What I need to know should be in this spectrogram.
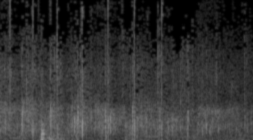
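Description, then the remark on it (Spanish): An audience claps steadily for a member of the audience, a dense patter of many hands slapping together at an even, fairly loud level for a couple of seconds with no one speaking. “Tenemos un héroe entre el público, ¿eh? ¡Un aplauso!”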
